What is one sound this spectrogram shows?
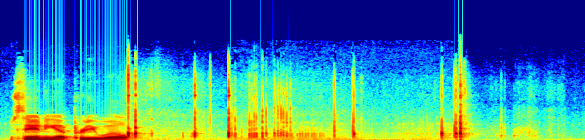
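A can opener clicks and scrapes against a metal can lid.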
